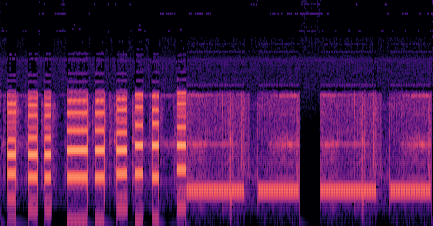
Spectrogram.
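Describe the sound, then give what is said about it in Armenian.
Touch-tone beeps as a taxi service's phone number is dialed: a rapid run of short, bright tones, then longer ringing tones repeating on the line. “Արմենը հավաքում է ծառայության համարը։”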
